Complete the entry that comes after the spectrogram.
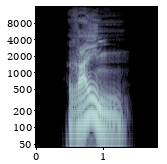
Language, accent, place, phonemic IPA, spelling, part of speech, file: German, Germany, Berlin, /ʁaɪ̯n/, rein-, prefix, De-rein-.ogg
- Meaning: A prefix, conveying movement into something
